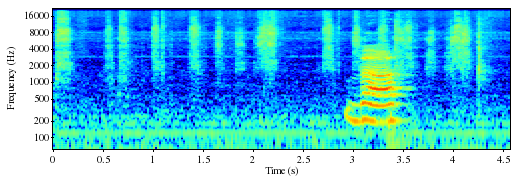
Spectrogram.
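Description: A pen or marker writes the letter B, heard as soft, scratchy strokes in short bursts across the clip, briefly overlapped by a spoken word.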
